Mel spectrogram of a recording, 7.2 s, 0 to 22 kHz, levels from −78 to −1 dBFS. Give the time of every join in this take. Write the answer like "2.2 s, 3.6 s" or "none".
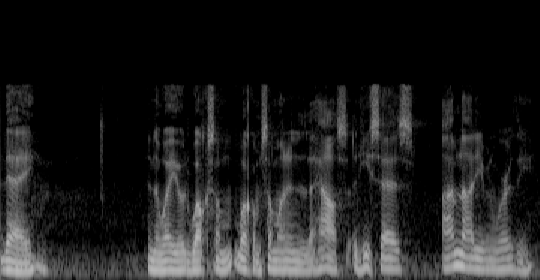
none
